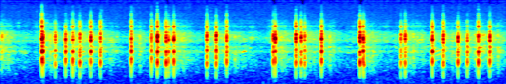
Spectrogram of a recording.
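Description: Fireworks display bursting: a run of sharp cracks and pops, irregularly spaced and often bunched several to a second.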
